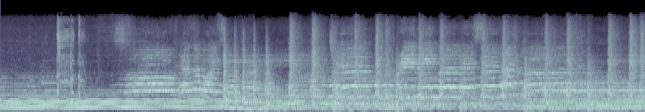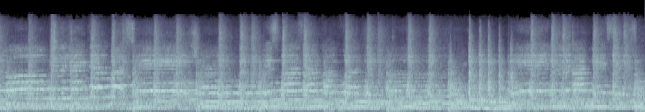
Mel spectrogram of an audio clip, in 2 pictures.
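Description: A school choir singing with instrumental accompaniment: a held chord opens it, then the melody moves and a steady beat comes in about five seconds in.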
